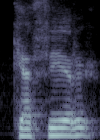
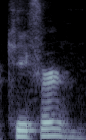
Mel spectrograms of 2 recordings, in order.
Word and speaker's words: kefir: in kimchi in yogurt in cfir or kefir depends on your pronunciation and we also have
